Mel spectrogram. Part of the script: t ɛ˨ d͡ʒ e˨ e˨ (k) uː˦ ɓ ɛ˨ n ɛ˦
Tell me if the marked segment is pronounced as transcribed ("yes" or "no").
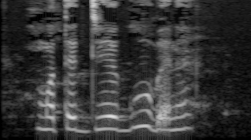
no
